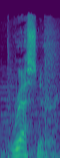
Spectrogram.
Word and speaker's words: Roessner: Ressner. But it is spelled R-O-E-S-S-N-E-R, and that's from 2014, TEDx Flower City.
